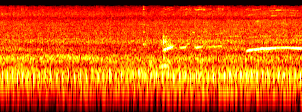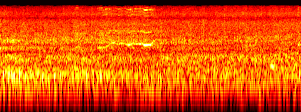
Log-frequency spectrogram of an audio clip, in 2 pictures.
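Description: A steady low engine hum with a few faint, short high chirps over it, one a brief rising-and-falling whistle about halfway through.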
